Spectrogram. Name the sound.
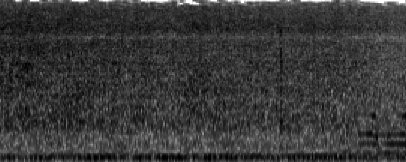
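stirring frozen yellow and green capsicum with onion and garlic in a pan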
